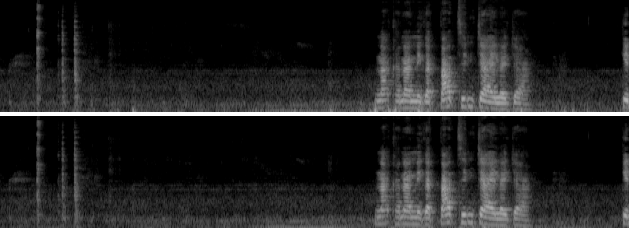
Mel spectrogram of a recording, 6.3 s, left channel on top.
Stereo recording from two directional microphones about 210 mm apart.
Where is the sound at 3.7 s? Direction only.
5° left (ahead or behind).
